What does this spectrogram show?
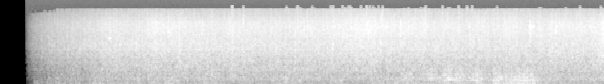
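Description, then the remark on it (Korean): Heavy rain pours down in a dense, steady roar that starts abruptly and continues unbroken, with a faint low rumble swelling near the end. No voices are heard. “주전자로 양동이로 퍼붓는 듯한 비였다.”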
